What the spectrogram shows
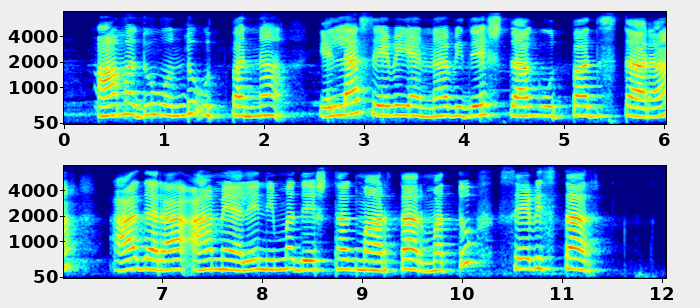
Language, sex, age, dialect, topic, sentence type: Kannada, female, 25-30, Dharwad Kannada, banking, statement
